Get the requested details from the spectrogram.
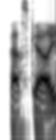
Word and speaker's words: Pascal: I think it's Pascal, Pascal, yeah.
